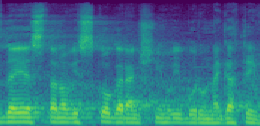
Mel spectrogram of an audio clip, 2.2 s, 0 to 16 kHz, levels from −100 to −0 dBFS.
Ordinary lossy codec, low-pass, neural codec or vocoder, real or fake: AAC, 64 kbps; 14.4 kHz; none; real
